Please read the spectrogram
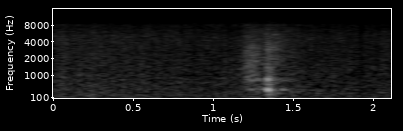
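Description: Near silence: room tone, with one faint, brief sound a little past a second in.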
